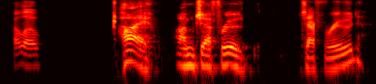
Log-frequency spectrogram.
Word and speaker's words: Rud: was my great grandmother she pronounced it rude so that's a that's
